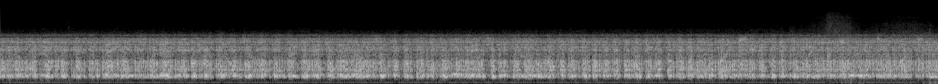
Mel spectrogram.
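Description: Amateur radio transceiver's speaker giving out loud, steady interference noise with several fixed tones in it: heavy man-made QRM, which turns out to come from a battery charger, drowning out a weak station's signal.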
